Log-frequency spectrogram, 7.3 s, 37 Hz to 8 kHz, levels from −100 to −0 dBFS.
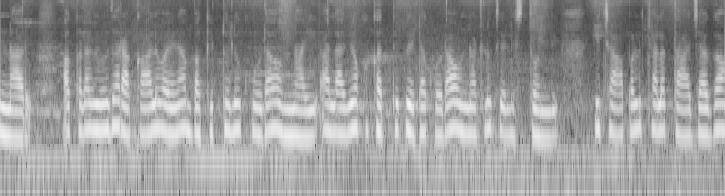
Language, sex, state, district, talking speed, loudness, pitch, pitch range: Telugu, female, Andhra Pradesh, Krishna, 150 wpm, -16 LUFS, 215 Hz, 205-230 Hz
